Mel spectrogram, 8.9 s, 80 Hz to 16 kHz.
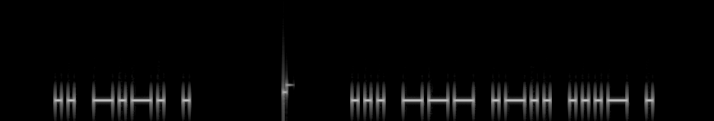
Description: Morse code, heard as a keyed tone, about 15 wpm, 700 Hz. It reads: ICE SOLVE
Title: Sentences from Top 1000 Words - New Word Drill - 15wpm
